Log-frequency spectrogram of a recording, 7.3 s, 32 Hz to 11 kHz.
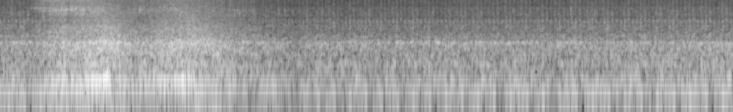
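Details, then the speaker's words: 1967 VW Karmann Ghia air-cooled engine, abandoned 45 years in a barn: catches, surges twice, then settles into a lumpy, uneven idle. Owner suspects the fuel pump isn't pumping and it's running only on fuel poured into the carb bowl. "i don't think the pump's working i think we're just running off of whatever's in the carb here"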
